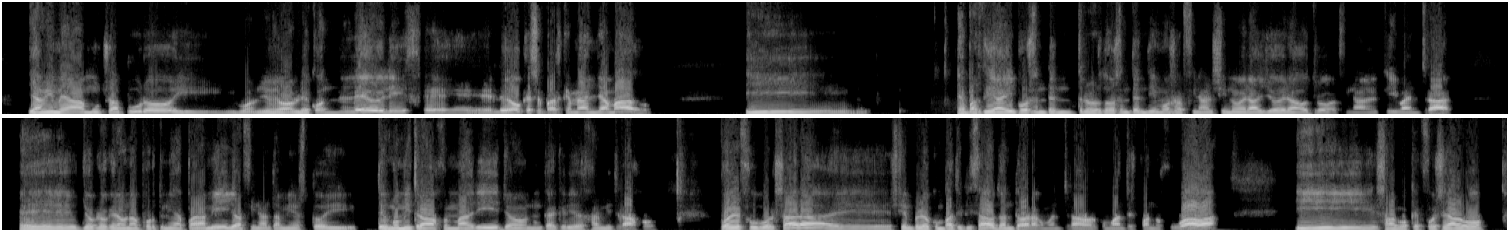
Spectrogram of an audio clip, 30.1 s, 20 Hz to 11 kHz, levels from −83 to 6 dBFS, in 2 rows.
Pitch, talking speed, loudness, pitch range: 115 Hz, 190 wpm, -21 LUFS, 110-120 Hz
